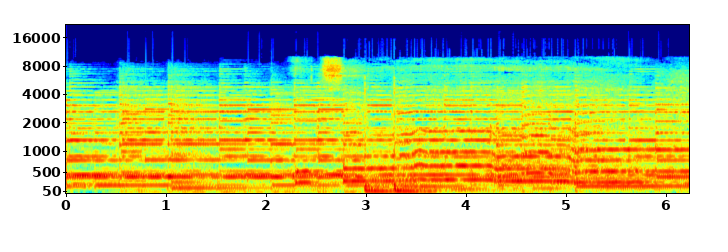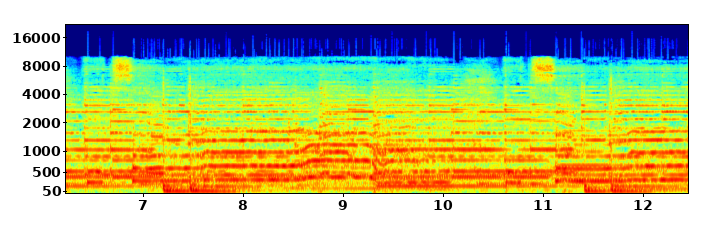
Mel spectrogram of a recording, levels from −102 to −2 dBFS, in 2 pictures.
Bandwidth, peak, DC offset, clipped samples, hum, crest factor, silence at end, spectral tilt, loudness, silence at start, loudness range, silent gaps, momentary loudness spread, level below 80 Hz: 10.5 kHz; -2 dBFS; under 0.1%; under 0.1%; none; 10 dB; 0 s; -4.5 dB/octave; -11 LUFS; 0 s; 1 LU; none; 2 LU; -26 dBFS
